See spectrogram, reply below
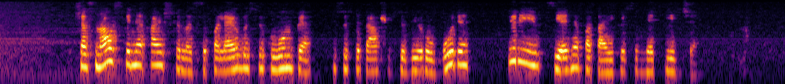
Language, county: Lithuanian, Panevėžys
